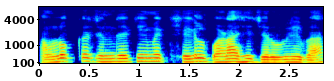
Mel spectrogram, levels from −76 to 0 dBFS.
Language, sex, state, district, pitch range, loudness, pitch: Bhojpuri, male, Uttar Pradesh, Varanasi, 135-175 Hz, -15 LUFS, 155 Hz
